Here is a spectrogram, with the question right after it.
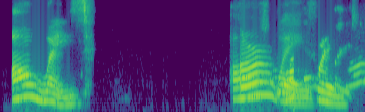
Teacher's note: We have 4 words with the stress on the first syllable.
